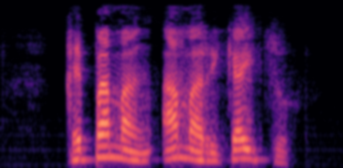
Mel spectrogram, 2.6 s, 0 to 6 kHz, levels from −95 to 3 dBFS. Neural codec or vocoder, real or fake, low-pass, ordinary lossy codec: none; real; 5.4 kHz; AAC, 24 kbps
